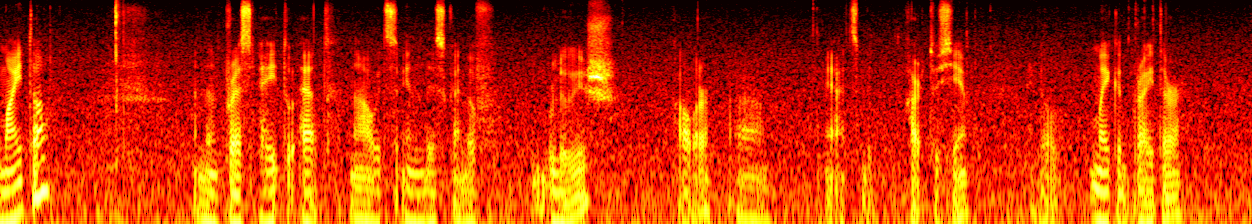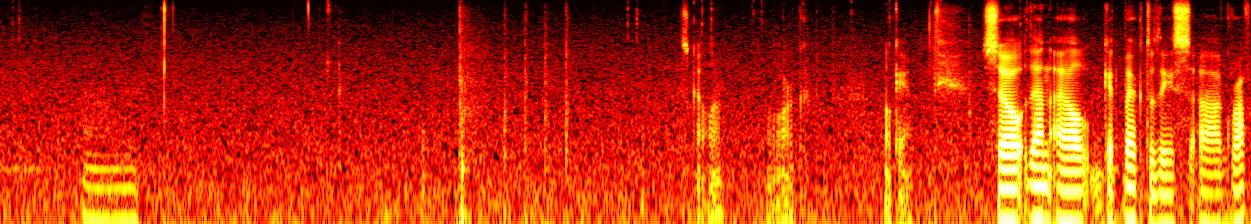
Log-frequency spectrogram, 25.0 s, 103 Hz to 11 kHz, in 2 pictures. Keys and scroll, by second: 0.0-1.0 typing, 1.1 Return, 2.5 a, 4.0 a, 9.6 w, 20.2 q.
